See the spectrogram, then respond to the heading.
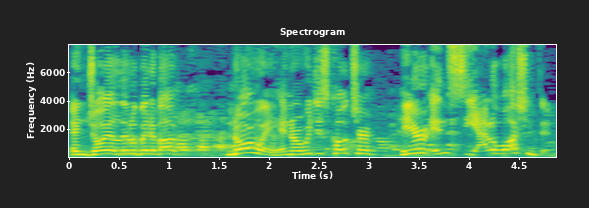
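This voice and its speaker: Man, very high voice, field reporter, upbeat, chatting with fans in a restaurant. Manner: upbeat, quick follow-up questions. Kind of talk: roving interviews with fans. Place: restaurant or bar.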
